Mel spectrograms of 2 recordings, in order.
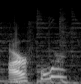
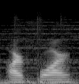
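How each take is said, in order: First: The ending is said like four. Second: The ending is said like noir. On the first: The speaker calls it wrong. "they say R four" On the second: The speaker calls it right. "I think I used to say Arfoir"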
